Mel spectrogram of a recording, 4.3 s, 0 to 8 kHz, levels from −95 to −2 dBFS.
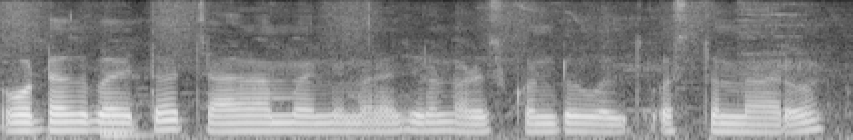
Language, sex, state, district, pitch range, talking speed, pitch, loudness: Telugu, male, Telangana, Hyderabad, 125-135 Hz, 100 wpm, 130 Hz, -18 LUFS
